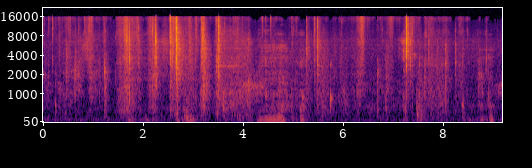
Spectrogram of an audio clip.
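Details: Max the dog chews a baseball hide to pieces indoors. Irregular crunching, crackling bites and tearing bursts come in uneven clusters, with a soft low thump and occasional faint panting in a small room.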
